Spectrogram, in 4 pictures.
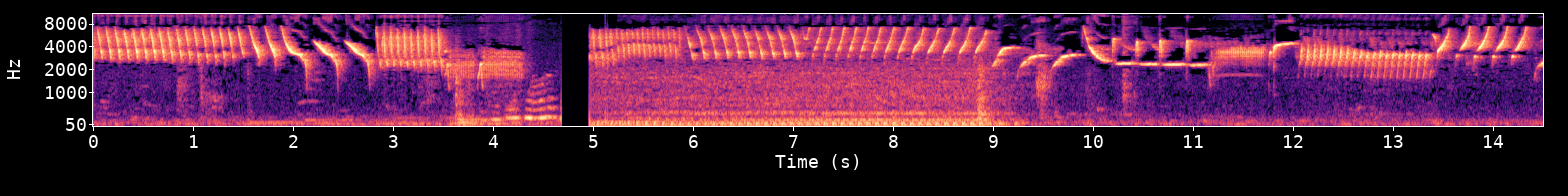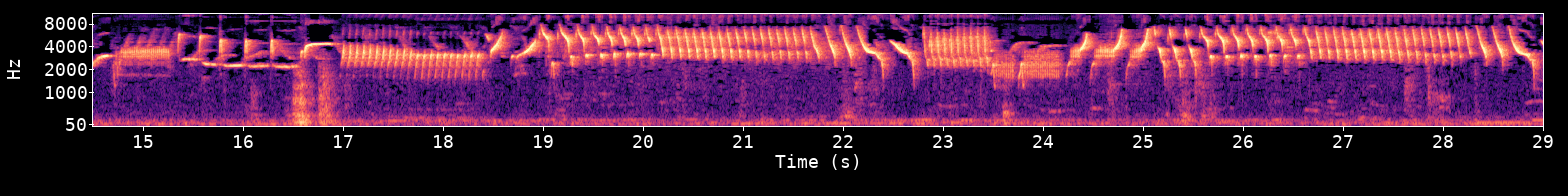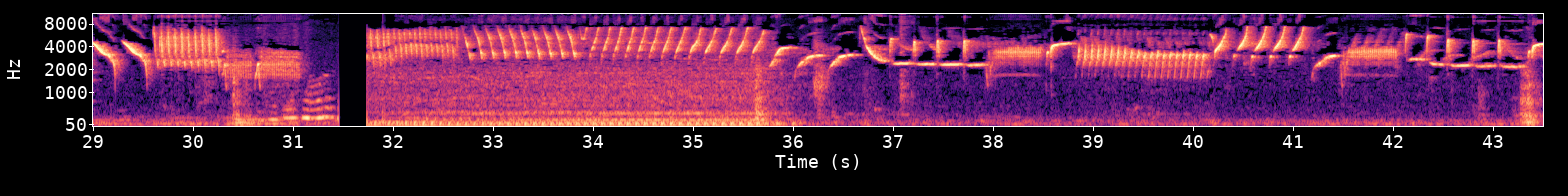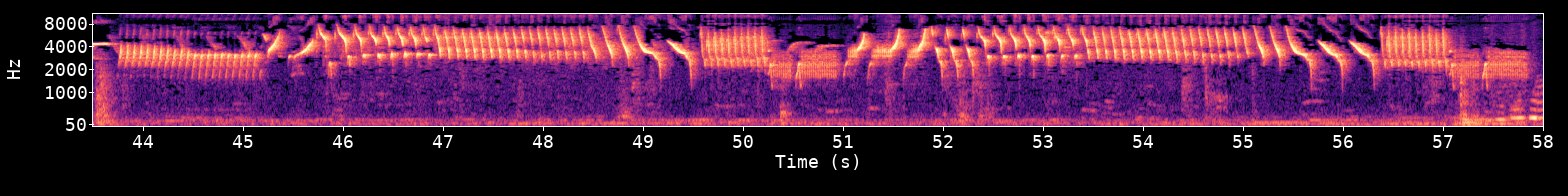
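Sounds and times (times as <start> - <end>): canary singing: 0.0 - 58.0
low rumble: 5.0 - 9.3, 31.8 - 36.1.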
